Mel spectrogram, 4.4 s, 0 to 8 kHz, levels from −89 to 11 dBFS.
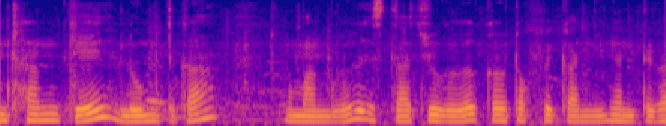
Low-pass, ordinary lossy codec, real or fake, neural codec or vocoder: none; none; real; none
